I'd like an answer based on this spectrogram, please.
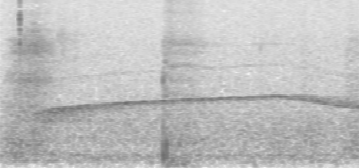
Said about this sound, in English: And then there's all this inner and outer sirens.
